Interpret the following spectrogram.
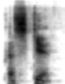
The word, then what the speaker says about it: Prescott: skit every time Prescot every place I ever ever lived that had Scott it was always kit instead presskit W kit what about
